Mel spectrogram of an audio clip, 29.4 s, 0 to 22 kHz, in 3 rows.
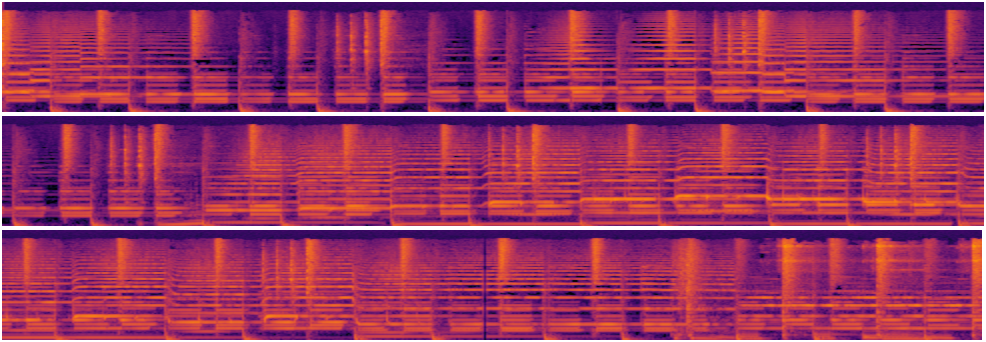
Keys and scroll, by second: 0.9 6, 2.6-4.0 typing, 15.4-17.6 typing, 24.2 alt+f.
